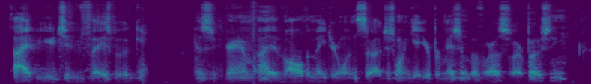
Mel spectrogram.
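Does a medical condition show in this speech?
Yes: spastic quadriplegic cerebral palsy.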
